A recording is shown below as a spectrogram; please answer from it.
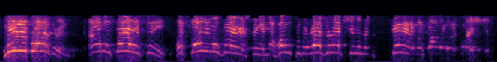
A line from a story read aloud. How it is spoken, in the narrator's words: He shouts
